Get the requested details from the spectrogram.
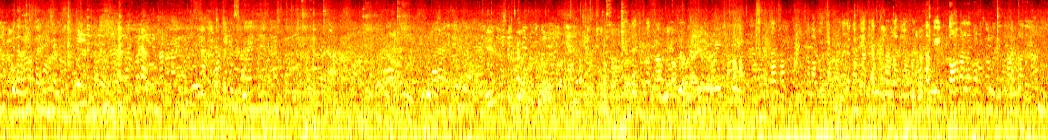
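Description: Many people chatter nearby outdoors.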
